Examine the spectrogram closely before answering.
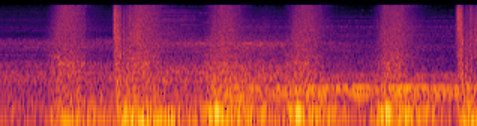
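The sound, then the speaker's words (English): A spell card played in a digital card game, heard as a game effect of several booming, whooshing bursts that repeat at fairly even intervals over a continuous rumbling bed. “Play card. You play Divine Toll.”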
